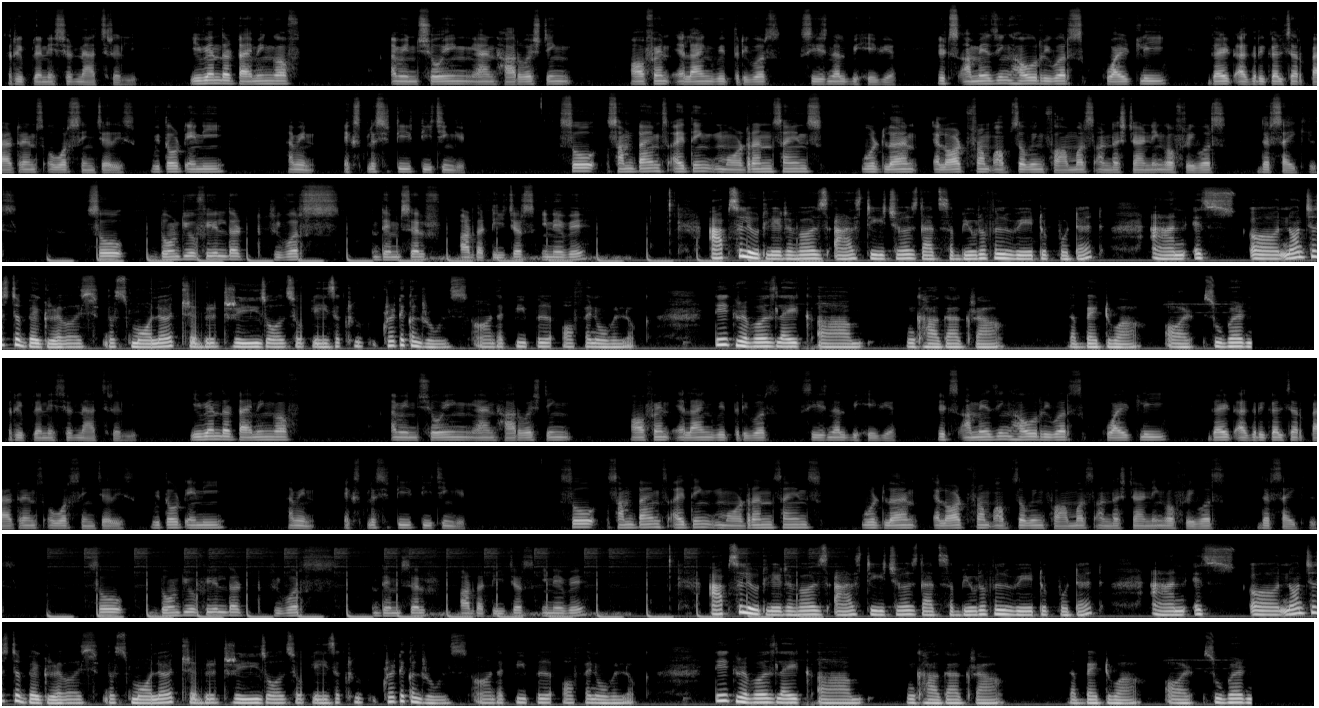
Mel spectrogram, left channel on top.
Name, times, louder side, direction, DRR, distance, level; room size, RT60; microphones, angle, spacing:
voice 1, 0.0-1.3 1.9-3.0 3.9-5.7 6.3-8.9 9.4-11.6 12.1-15.4 16.0-16.3 16.6-17.8 18.7-21.3 21.7-25.4 25.7-26.4 27.2-28.7 29.0-29.7 30.0-32.2, left 2 dB, 70° left, 6.9 m, -28 dB
sound 1, 26.7-34.5, right 2 dB, 70° right, 1.4 m, -35 dB
voice 2, 33.1-45.8 46.1-48.1 48.5-49.5 50.1-52.0, left 1 dB, 15° left, 0.5 m, -20 dB
open air
head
